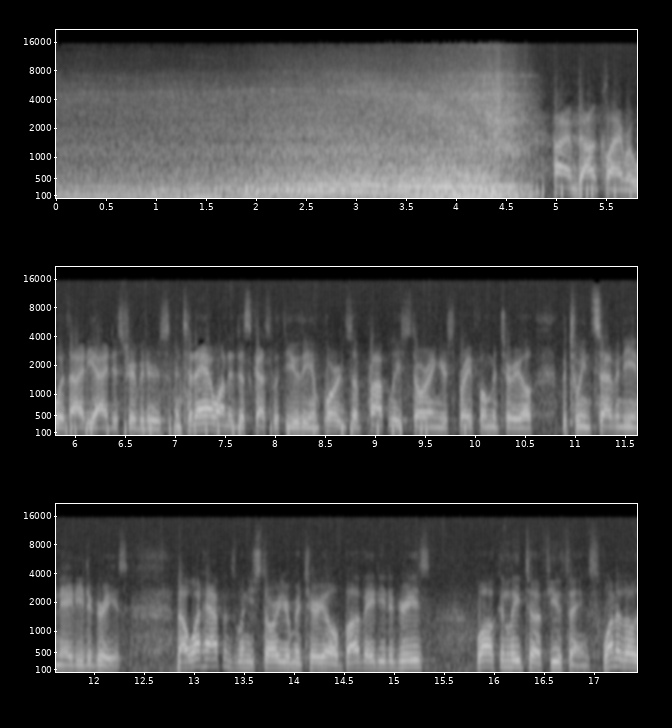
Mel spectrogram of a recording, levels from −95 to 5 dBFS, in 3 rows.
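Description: A train of clicks runs from 3.50 s to 9.91 s: around forty sharp, near-identical pulses arriving at about 6.7 per second but with uneven spacing, so the ticking stumbles rather than keeping a steady beat. The clicks stand roughly 10 dB above the surrounding sound and stay audible through quieter gaps as well. Their repeated shape points to something outside the audio itself, likely electrical interference or a faulty connection or power supply.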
